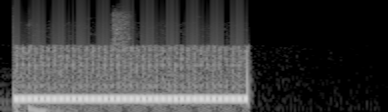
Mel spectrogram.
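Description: A steady telephone dial tone hums on its own for just under a second before cutting off to silence, with no one speaking.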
